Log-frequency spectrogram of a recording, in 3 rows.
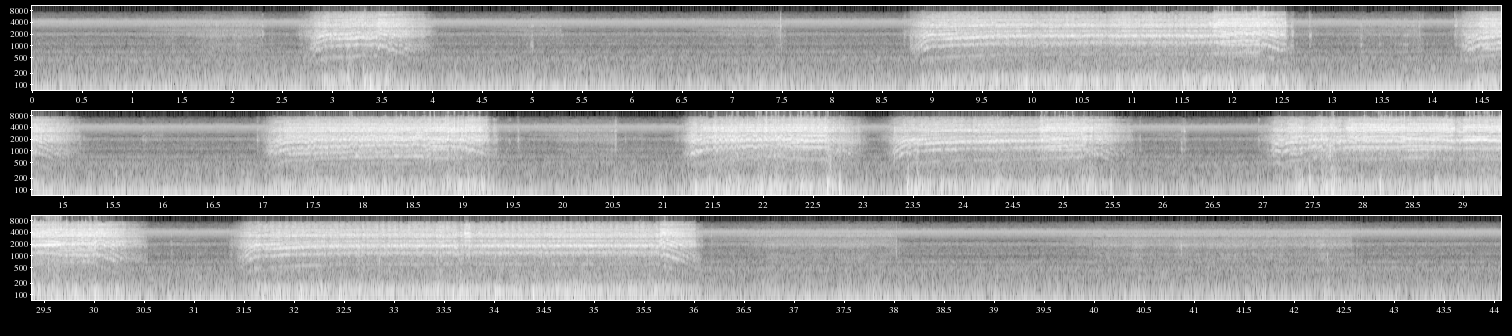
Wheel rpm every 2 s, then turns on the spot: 0, 50, 0, 0, 70, 160, 50, 20, 50, 100, 40, 100, 110, 60, 150, 40, 150, 160, 30, 0, 10, 10.
12-14 36-38 40-44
